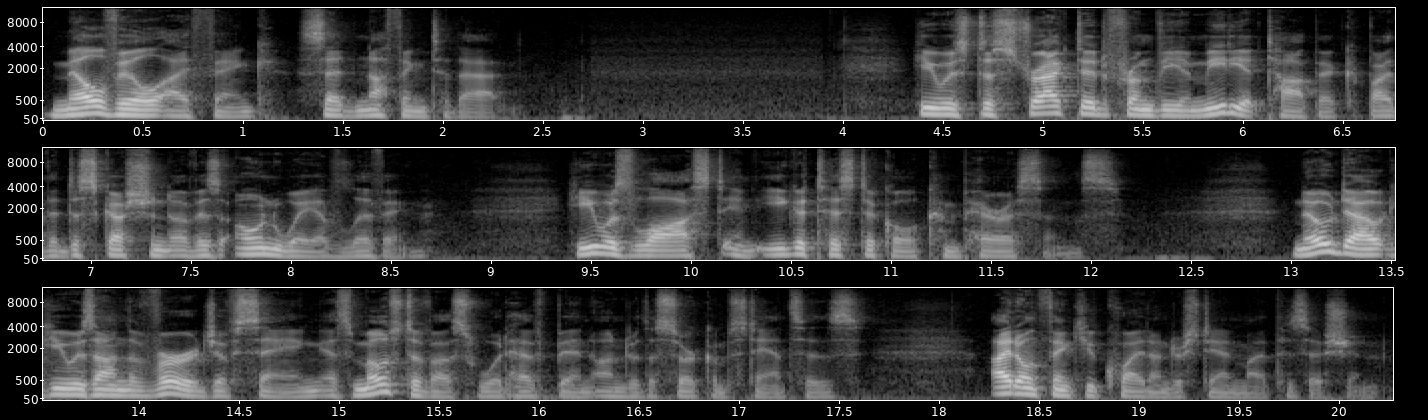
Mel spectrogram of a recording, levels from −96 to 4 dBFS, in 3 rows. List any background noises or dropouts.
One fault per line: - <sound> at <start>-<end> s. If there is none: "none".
none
